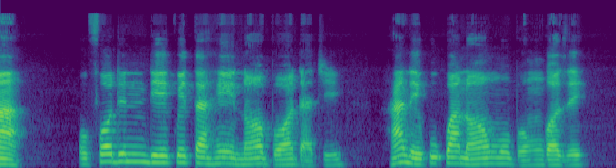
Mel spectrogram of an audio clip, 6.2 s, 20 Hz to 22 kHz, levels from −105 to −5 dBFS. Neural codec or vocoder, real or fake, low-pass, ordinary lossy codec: none; real; 14.4 kHz; Opus, 16 kbps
